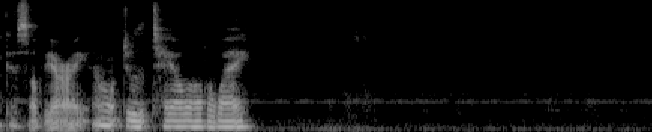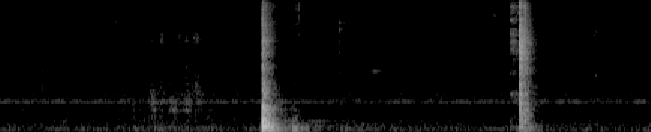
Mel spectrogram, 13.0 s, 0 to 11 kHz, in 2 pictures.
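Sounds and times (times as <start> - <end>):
objects knocking on tabletop: 9.2 - 9.5.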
